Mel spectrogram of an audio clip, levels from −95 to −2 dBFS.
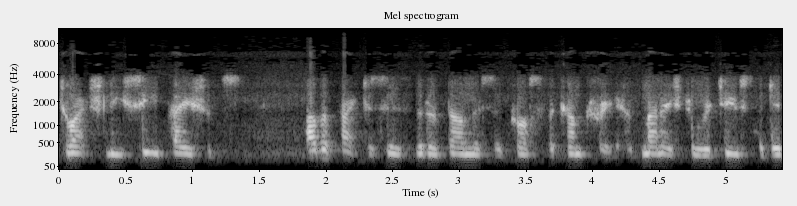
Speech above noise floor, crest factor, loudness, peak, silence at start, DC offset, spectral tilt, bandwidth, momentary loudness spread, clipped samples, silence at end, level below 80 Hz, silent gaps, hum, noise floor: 27 dB; 22 dB; -26 LUFS; -6 dBFS; 0 s; under 0.1%; -3.5 dB/octave; 7.2 kHz; 7 LU; under 0.1%; 0 s; -90 dBFS; none; none; -53 dBFS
